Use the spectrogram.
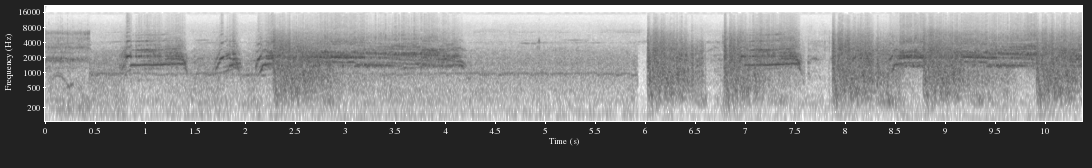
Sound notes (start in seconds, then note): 5.3 gunshots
